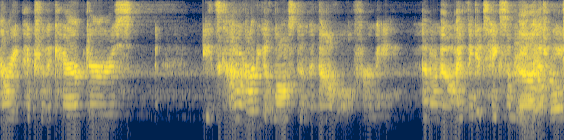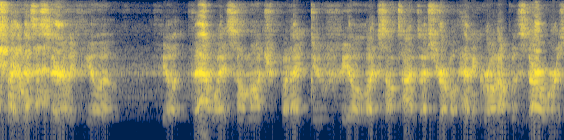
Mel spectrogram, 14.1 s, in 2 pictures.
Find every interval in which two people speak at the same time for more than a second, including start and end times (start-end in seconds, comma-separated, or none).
6.4-7.7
